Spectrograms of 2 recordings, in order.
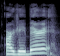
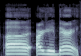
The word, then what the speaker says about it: RJ Barrett: Key rookies include Zion, Ja, RJ Barrett. Did I say that wrong? – No. – Oh, he looked at me like, okay. RJ Barrett, Cam Reddish, Rui Hachimura.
